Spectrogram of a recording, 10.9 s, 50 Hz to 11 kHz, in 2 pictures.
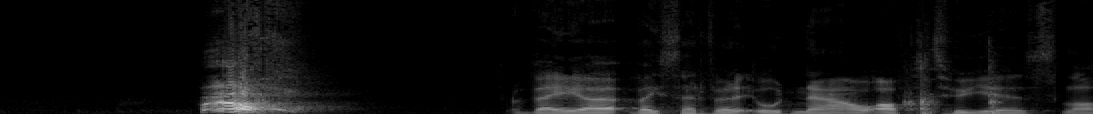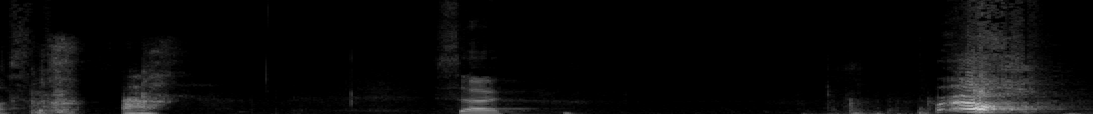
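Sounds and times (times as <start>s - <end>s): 
sneeze: 1.0s - 1.8s, 10.2s - 10.8s
speech: 2.6s - 6.4s, 7.6s - 8.4s, 9.7s - 10.3s.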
